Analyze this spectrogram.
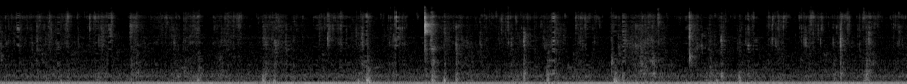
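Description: Thick cake batter of flour, oats and grated carrot being stirred by hand in a stainless steel bowl: soft wet squelching with scattered clicks of the utensil against the bowl, the sharpest about four seconds in, over a steady low hum.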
